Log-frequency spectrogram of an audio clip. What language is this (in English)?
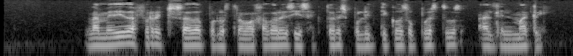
Spanish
